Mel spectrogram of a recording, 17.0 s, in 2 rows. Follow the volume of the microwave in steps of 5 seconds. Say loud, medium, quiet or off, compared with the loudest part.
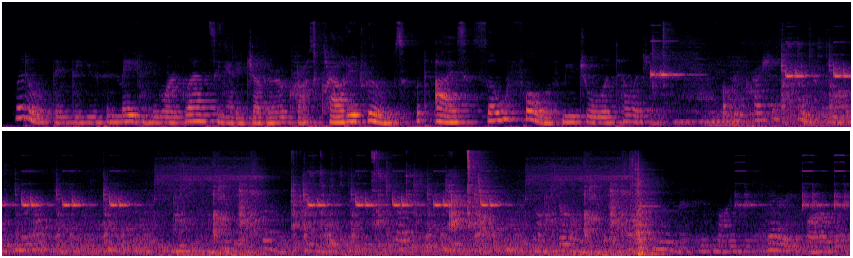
off, loud, loud, medium.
